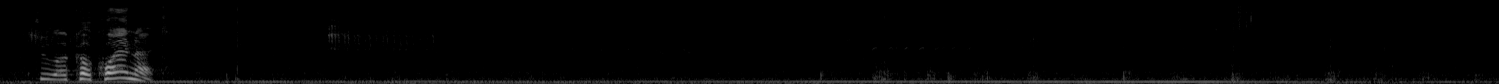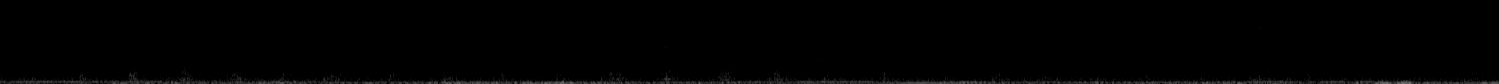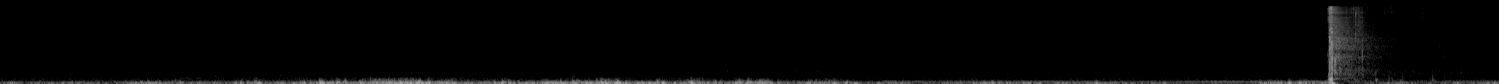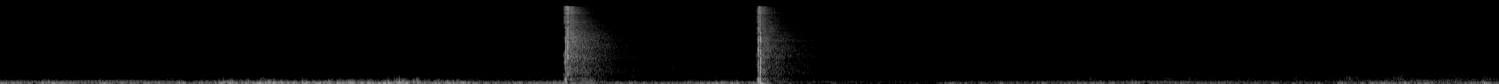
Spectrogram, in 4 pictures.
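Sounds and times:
low gusting rumble: 28.6s - 43.3s, 44.8s - 50.6s
air rifle shots cracking: 43.2s - 44.3s, 50.6s - 51.5s, 52.5s - 53.4s.

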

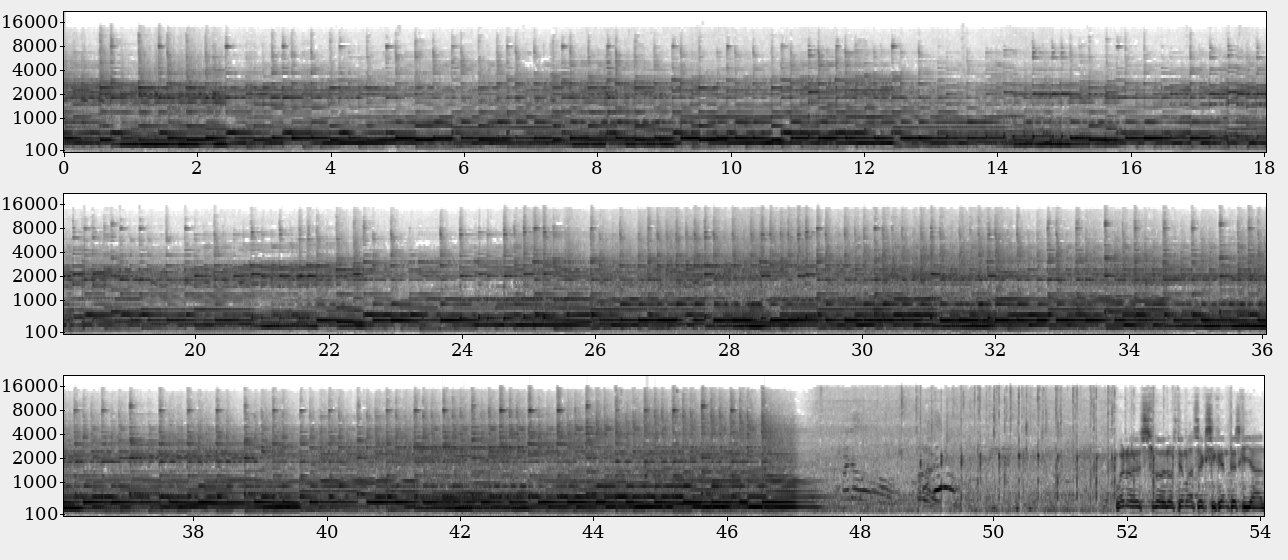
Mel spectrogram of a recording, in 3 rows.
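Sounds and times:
electric piano playing chords: 0.0s - 53.1s.

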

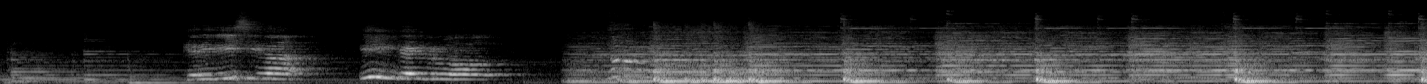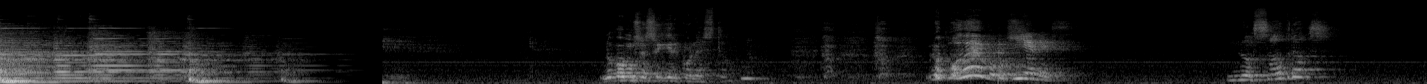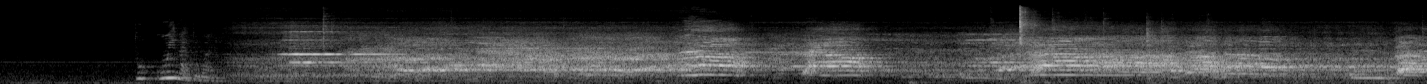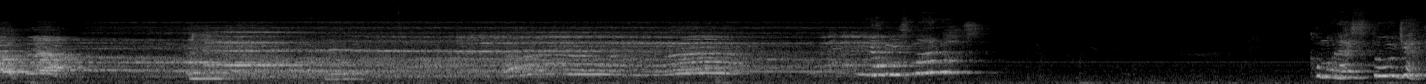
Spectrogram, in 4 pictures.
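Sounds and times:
breathy vocal sounds: 43.4s - 47.9s
high voice-like sliding line: 44.0s - 50.1s.

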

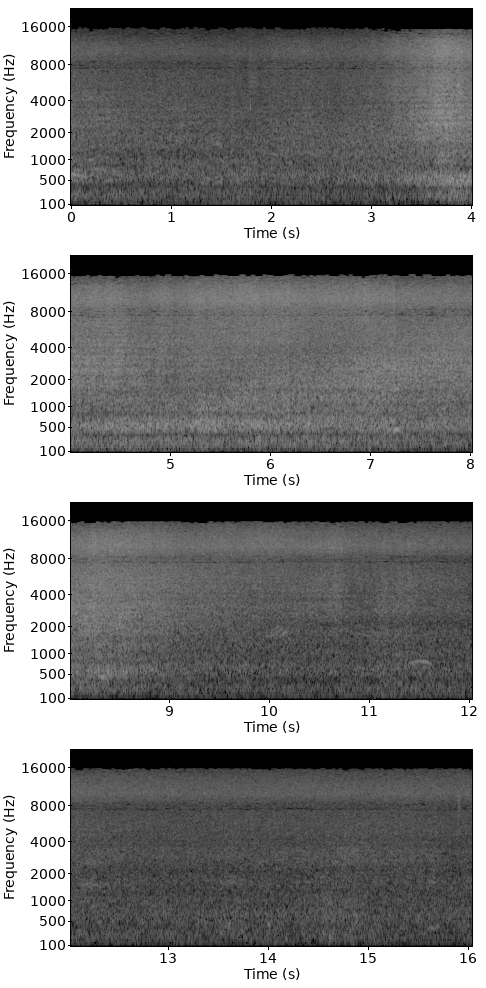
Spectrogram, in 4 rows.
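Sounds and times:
whitewater washing up sand: 0.0s - 16.0s
wave crashing onto beach: 2.9s - 13.7s.

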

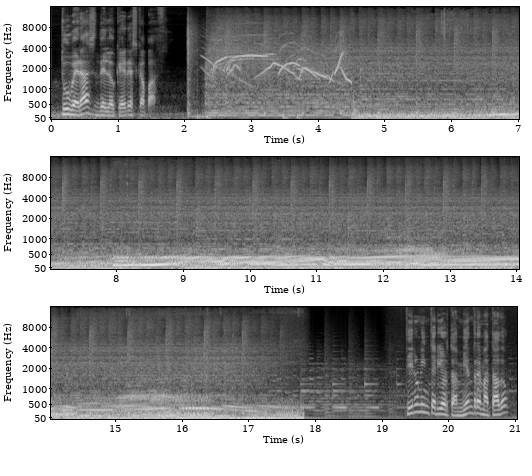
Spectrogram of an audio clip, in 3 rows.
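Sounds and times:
car engine accelerating hard: 4.5s - 17.8s.

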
